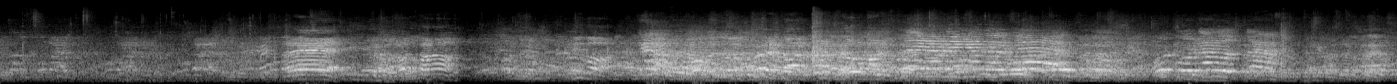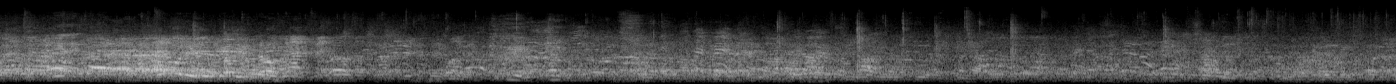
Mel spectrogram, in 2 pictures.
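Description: Spectators cheer and shout loudly outdoors, then quiet down.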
